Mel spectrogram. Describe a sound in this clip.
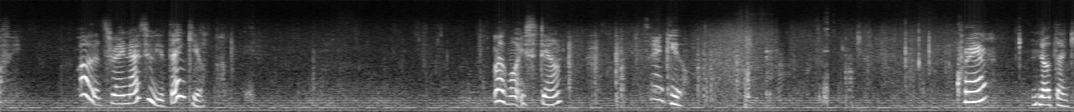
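A young boy speaks politely.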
